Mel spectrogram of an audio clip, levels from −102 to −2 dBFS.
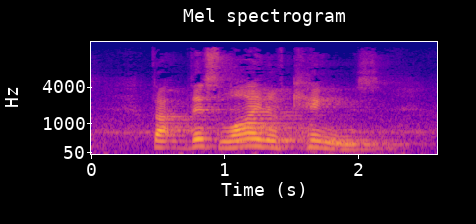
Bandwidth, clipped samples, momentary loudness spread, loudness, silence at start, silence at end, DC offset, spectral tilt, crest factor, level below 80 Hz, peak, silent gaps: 14 kHz; under 0.1%; 15 LU; -29 LUFS; 0.1 s; 0.15 s; under 0.1%; -4.5 dB/octave; 18 dB; -68 dBFS; -12 dBFS; none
